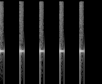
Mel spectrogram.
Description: knife

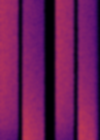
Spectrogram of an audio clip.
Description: breathing

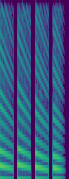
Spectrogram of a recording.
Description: witch laugh

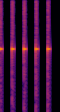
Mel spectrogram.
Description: knife

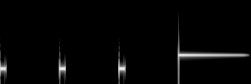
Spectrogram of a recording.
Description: jiho

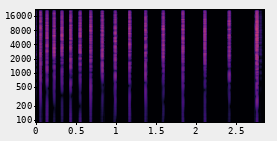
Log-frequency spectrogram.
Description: roulette

